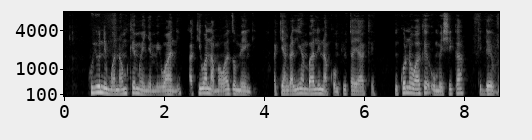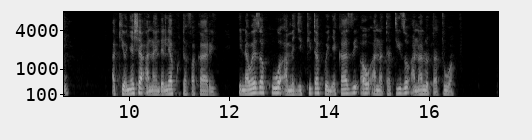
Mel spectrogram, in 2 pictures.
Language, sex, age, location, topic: Swahili, male, 25-35, Nairobi, education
